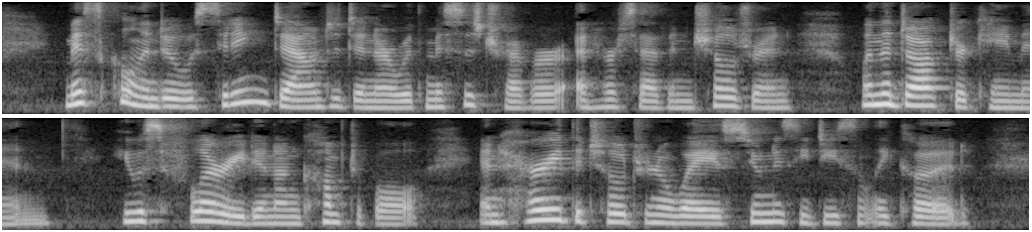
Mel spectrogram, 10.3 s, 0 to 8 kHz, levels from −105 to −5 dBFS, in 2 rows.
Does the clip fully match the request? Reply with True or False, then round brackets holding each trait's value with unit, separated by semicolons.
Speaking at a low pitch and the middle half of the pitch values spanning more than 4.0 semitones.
False (200 Hz; 4.4 semitones)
